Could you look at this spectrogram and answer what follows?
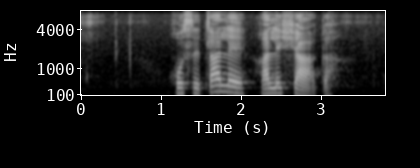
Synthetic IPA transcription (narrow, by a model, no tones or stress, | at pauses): ɣʊsɪt͡ɬʼalɛɣalɪʃa̰ːkʼa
